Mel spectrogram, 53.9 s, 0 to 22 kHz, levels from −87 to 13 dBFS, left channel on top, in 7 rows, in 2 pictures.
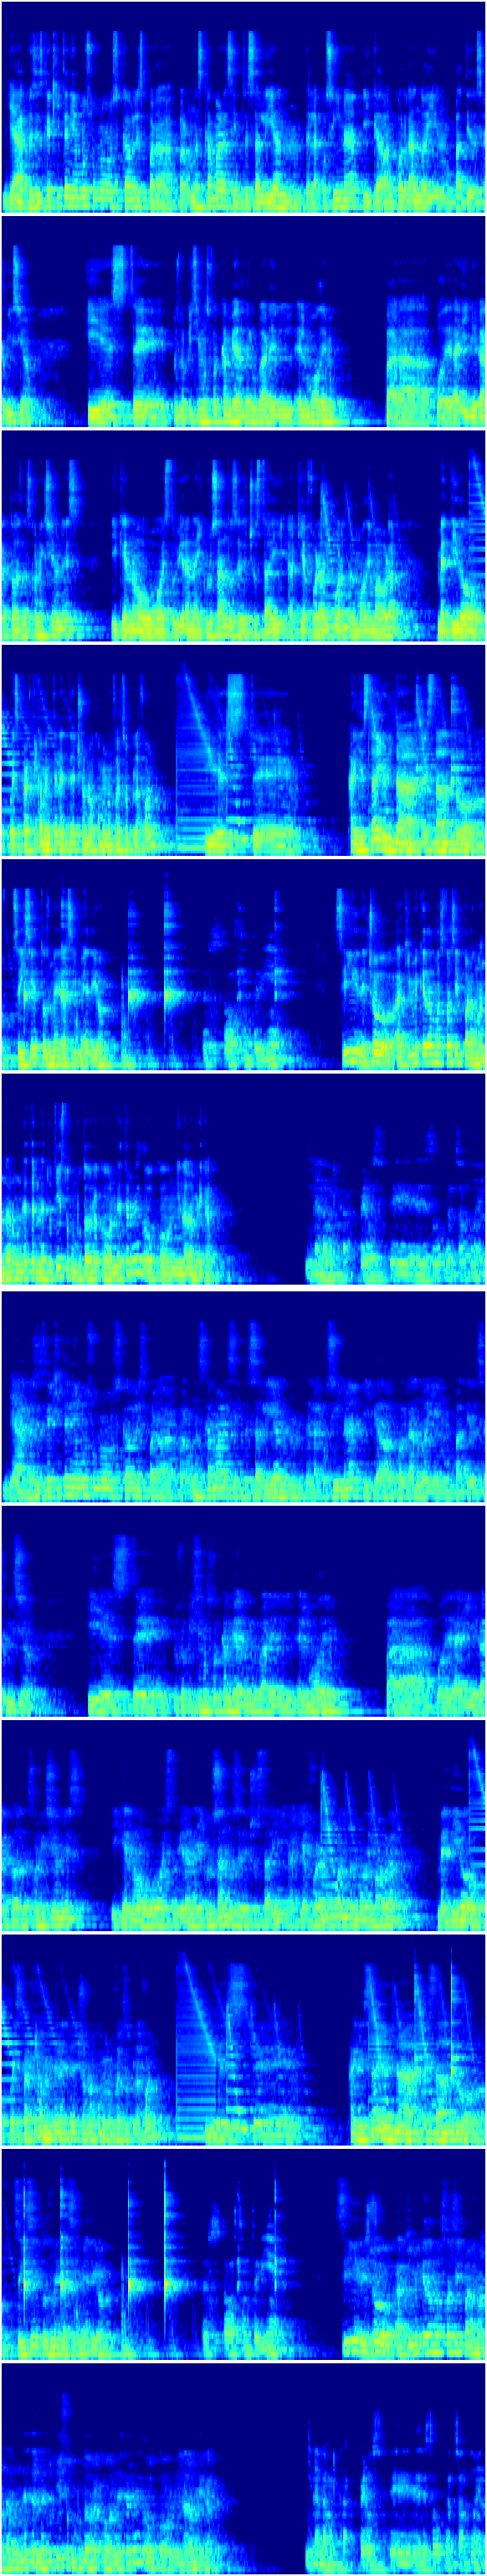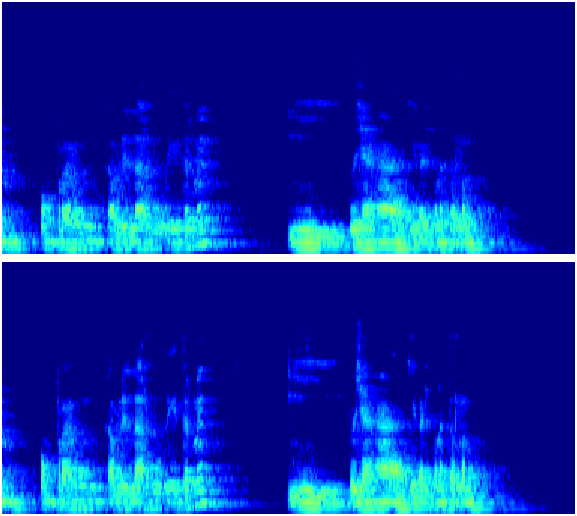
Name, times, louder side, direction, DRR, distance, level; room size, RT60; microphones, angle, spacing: voice 1, 0.0-8.2 9.1-13.1 13.8-16.6 17.1-21.8 22.3-25.6 26.3-27.9 28.7-32.6 36.2-41.9, left 4 dB, 75° left, 6 dB, 0.5 m, -31 dB
sound 1, 20.5-22.1 22.8-25.0 25.9-28.1 29.0-31.3 32.0-33.6 33.9-34.0, equal, 5° right, 0.4 m, -41 dB
Tap, 29.7-29.8 30.3-30.4 31.2-31.3 31.8-31.9 32.8-33.0 33.4-33.6 34.6-34.7 35.2-35.3, right 5 dB, 90° right, 0.7 m, -35 dB
voice 2, 34.0-35.3 36.4-37.0 43.4-46.4 46.7-48.9 50.0-52.5, equal, 60° right, 4 dB, 0.9 m, -39 dB
5.3 x 4.4 x 5.9 m, 1.0 s
head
